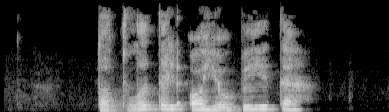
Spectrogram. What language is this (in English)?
Bashkir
